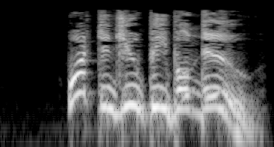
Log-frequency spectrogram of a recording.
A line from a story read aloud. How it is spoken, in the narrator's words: he shouted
